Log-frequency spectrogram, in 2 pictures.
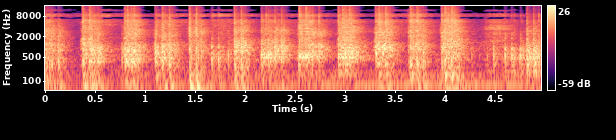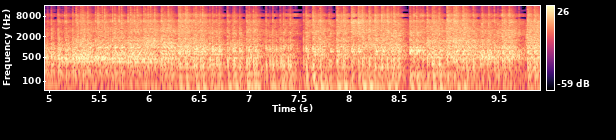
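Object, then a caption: Chalkboard panel in a wooden frame, tapped with chalk sticks. White chalk sticks held in both hands tap on a solid, medium, flat black chalkboard panel in a wooden frame. Sharp, clicky taps are heard, spaced apart at first. After about five seconds, they speed up into a dense, rapid flurry that runs steadily to the end.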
